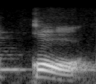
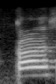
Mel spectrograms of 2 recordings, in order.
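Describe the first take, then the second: First: The consonant is heavy, made deep in the throat. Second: The consonant is light, made further forward. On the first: The speaker calls it right. "huruf yang tebal. Jadi bunyi dia qa" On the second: The speaker calls it wrong. "Ka salah eh"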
